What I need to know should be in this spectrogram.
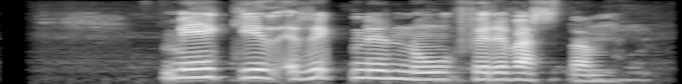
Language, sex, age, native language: Icelandic, female, 20-29, Icelandic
